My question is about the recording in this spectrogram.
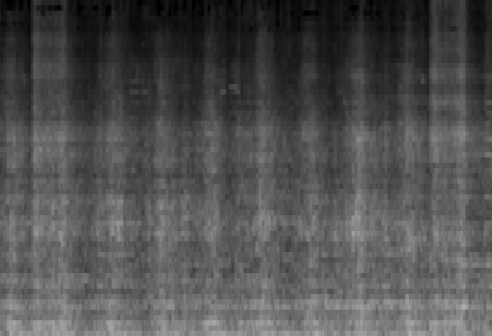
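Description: Dramatic orchestral music with a steady drum beat about twice a second.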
